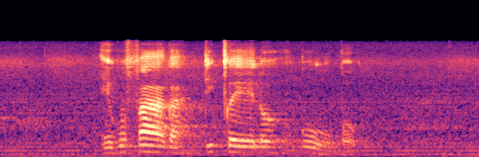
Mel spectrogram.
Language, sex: Swati, male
